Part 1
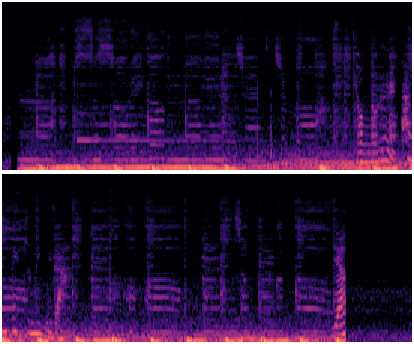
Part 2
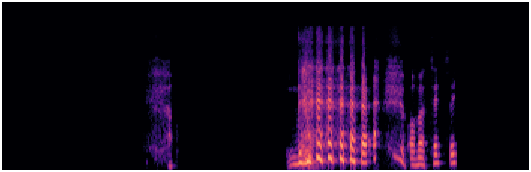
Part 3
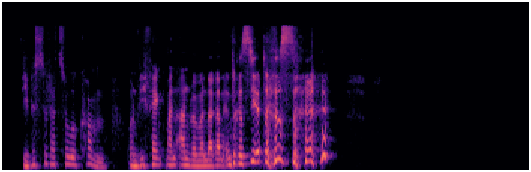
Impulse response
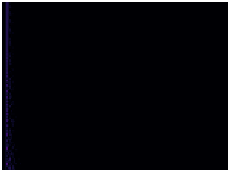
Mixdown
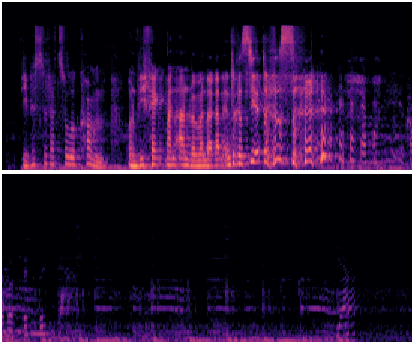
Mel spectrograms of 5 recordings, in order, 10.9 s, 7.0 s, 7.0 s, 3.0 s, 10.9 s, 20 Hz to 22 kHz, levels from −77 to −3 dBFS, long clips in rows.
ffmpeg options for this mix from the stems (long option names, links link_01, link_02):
-filter_complex "[0:a]acompressor=threshold=-35dB:ratio=4,equalizer=frequency=400:width_type=o:width=0.33:gain=8,equalizer=frequency=800:width_type=o:width=0.33:gain=11,equalizer=frequency=1250:width_type=o:width=0.33:gain=5,adelay=50,volume=-11dB,asplit=2[link_01][link_02];[link_02]volume=-6.5dB[link_03];[1:a]lowpass=3500,volume=-18.5dB[link_04];[2:a]equalizer=frequency=3300:width_type=o:width=0.77:gain=5,dynaudnorm=framelen=250:gausssize=11:maxgain=12dB,volume=1.5dB,asplit=2[link_05][link_06];[link_06]volume=-18dB[link_07];[link_03][link_07]amix=inputs=2:normalize=0,aecho=0:1:84|168|252|336:1|0.25|0.0625|0.0156[link_08];[link_01][link_04][link_05][link_08]amix=inputs=4:normalize=0,acompressor=threshold=-21dB:ratio=16"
